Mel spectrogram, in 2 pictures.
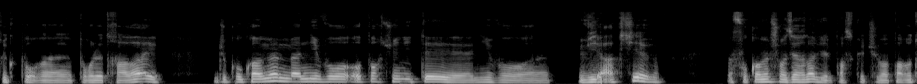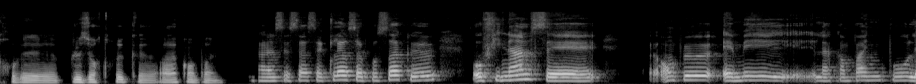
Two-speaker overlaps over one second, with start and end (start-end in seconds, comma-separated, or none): none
